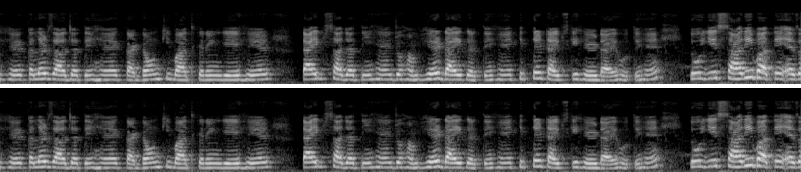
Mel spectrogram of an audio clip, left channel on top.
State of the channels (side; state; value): both; identical; correlation 1.00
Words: हेयर कलर्स आ जाते हैं, कट डाउन की बात करेंगे, हेयर टाइप्स आ जाती हैं, जो हम हेयर डाई करते हैं, कितने टाइप्स के हेयर डाई होते हैं। तो ये सारी बातें as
